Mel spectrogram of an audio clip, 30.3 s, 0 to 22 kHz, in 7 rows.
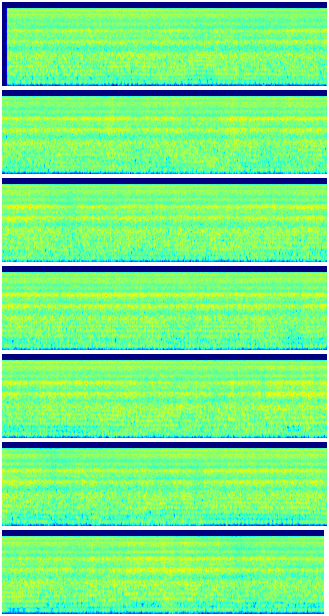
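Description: Hubsan X4 Pro H109S quadcopter's motors and propellers whining steadily, the pitch wavering as the motor speeds shift. Through the middle the sound turns rougher, with more rushing noise under the whine.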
